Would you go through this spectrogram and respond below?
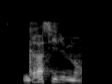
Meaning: slenderly
- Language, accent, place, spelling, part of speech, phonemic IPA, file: French, France, Lyon, gracilement, adverb, /ɡʁa.sil.mɑ̃/, LL-Q150 (fra)-gracilement.wav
